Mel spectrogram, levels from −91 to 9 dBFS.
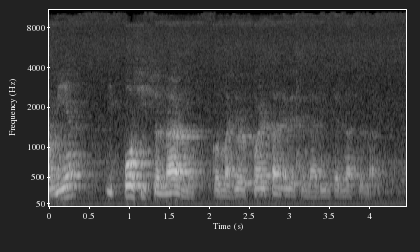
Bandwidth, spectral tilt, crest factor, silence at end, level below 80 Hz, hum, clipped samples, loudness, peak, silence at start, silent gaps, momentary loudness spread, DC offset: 11 kHz; -5 dB/octave; 18 dB; 0 s; -62 dBFS; 50 Hz at -60 dBFS; under 0.1%; -26 LUFS; -8 dBFS; 0 s; none; 16 LU; under 0.1%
